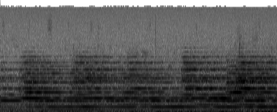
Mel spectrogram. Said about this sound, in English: Then, from up above and far away, down the tunnel they had so lately traveled, was borne to their ears in a faint musical hum, the sound of distant bells ringing, a joyous and clangorous peal.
